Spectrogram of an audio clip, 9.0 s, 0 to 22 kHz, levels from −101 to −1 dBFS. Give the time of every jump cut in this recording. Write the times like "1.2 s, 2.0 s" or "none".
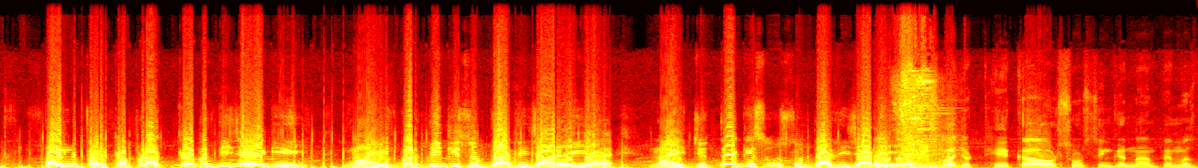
7.0 s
